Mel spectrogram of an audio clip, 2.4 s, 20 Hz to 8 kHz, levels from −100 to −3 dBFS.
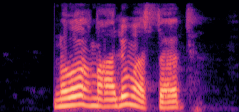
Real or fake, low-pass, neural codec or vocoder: fake; 7.2 kHz; vocoder, 22.05 kHz, 80 mel bands, WaveNeXt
